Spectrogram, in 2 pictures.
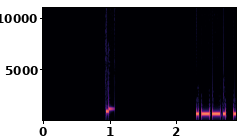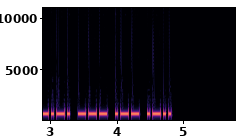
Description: Morse code, heard as a keyed tone, about 30 wpm, 690 Hz. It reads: PCOWL
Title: Code Groups - 5 Letters - 30wpm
